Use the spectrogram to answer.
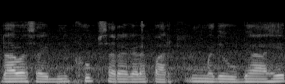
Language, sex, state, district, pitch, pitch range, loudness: Marathi, male, Maharashtra, Pune, 130 Hz, 125-135 Hz, -25 LUFS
